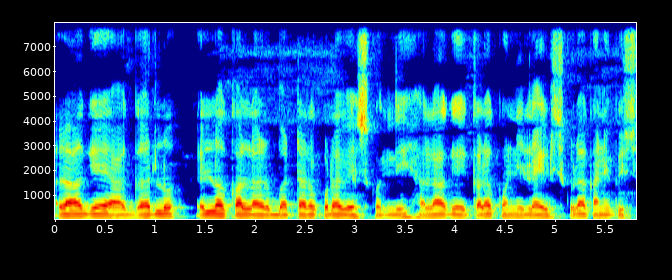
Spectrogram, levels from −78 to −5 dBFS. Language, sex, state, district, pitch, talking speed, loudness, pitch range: Telugu, male, Andhra Pradesh, Sri Satya Sai, 110 Hz, 145 wpm, -17 LUFS, 105-115 Hz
